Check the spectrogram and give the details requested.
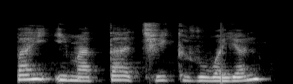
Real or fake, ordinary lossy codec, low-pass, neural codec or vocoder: real; AAC, 32 kbps; 7.2 kHz; none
